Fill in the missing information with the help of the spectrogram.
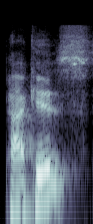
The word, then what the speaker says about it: Pakiz: which is Keith Pakiz.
